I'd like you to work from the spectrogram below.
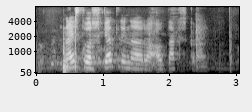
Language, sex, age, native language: Icelandic, male, 18-19, Icelandic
